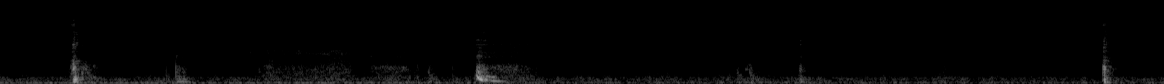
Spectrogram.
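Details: Bout of 22 hiccups: sudden short catches of breath at irregular intervals, some with a quick vocal squeak.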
